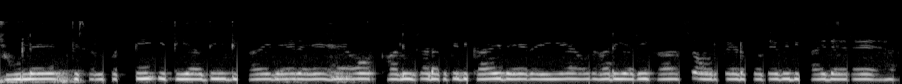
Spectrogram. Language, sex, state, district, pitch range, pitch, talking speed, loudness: Hindi, female, Rajasthan, Jaipur, 240-250 Hz, 245 Hz, 185 wpm, -17 LUFS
